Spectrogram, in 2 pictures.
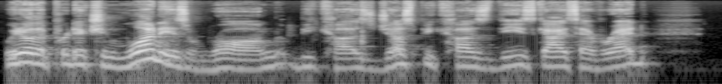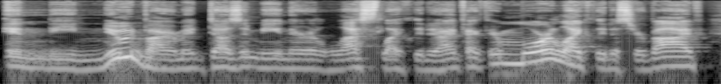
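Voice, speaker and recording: Guy teacher doing a video lesson, kinda higher voice w lots of vocal fry, explains step by step. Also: sharp tone. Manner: addresses viewers directly, guiding step by step. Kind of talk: explanatory video lesson, walking through a review question.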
